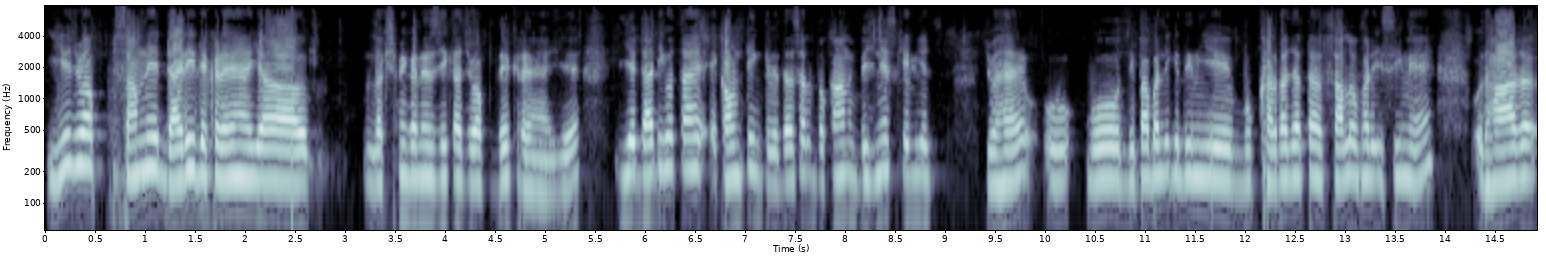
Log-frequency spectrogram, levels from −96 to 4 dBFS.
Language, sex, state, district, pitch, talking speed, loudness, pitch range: Hindi, male, Bihar, Samastipur, 175 Hz, 200 wpm, -16 LUFS, 165-190 Hz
